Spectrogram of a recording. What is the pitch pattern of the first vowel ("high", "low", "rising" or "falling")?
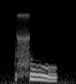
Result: falling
